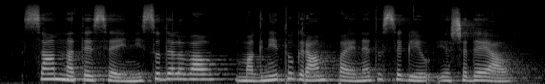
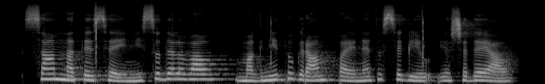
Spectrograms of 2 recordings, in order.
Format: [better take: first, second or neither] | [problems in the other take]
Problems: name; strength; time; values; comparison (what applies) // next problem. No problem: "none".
first | noise reduction (neural mask model RNNoise)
